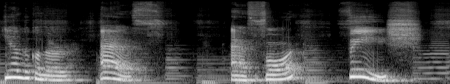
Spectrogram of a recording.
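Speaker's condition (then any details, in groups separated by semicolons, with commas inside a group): No condition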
